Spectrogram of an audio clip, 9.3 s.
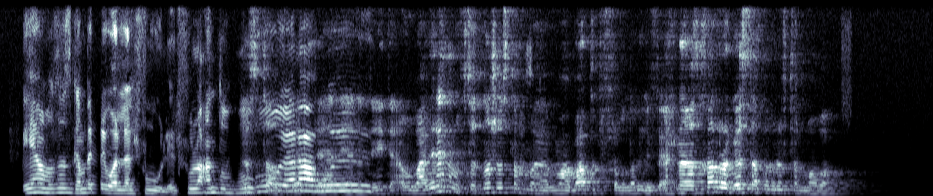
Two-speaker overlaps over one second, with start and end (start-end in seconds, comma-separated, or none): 2.4-3.7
